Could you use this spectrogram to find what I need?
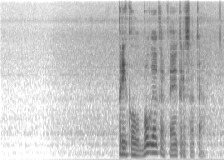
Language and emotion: Russian, neutral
